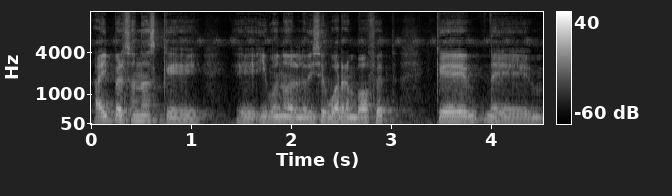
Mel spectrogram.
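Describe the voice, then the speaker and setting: A man's voice: medium pitch, fairly even intonation, a little slow. A man co-hosting a casual podcast, explaining at length and often ending points with a questioning tag. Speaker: podcast co-host.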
